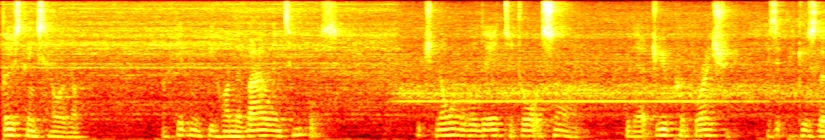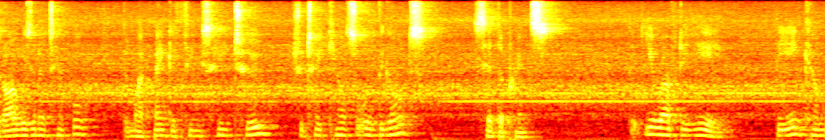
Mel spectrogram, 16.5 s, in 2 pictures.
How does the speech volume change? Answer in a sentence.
The loudness of the talking stays about the same.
